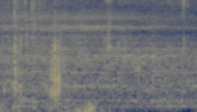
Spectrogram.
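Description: A man's footsteps tap on a hard floor in a large echoing hall.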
